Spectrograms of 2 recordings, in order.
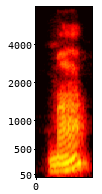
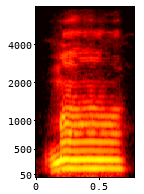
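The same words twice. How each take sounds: First: It has a rising tone. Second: It has a high level tone. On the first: "on the second tone" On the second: "what of the first one"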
